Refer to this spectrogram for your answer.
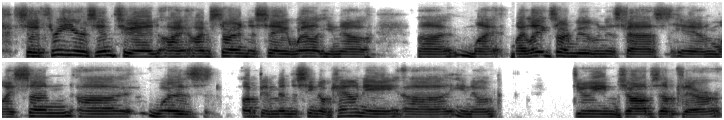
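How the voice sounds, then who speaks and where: A man speaks at a very slow pace. His voice is fairly high, with ordinary pitch variation. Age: 70s. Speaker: mold inspection business owner. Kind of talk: interview.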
